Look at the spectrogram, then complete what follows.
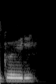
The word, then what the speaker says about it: Greedy: If not, then what we'll do is we'll go to, is it Greedy? I feel like I'm saying it wrong. Yes, it's Greedy.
